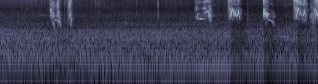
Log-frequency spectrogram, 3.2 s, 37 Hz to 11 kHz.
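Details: Sparrows at a Tenmangu shrine, afternoon of 21 January 2022, utter scattered short, high chirps in small groups against a constant low rumble of passing traffic.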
